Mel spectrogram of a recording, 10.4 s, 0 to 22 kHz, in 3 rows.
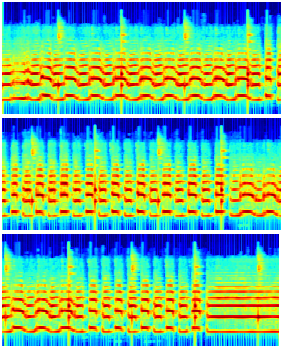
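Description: Trumpet playing a fast slurred flexibility drill, rocking quickly between two neighbouring notes in repeated five-note groups, then settling onto one long held note about half a second before the end. A metronome clicks steadily underneath, about every 0.8 seconds.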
